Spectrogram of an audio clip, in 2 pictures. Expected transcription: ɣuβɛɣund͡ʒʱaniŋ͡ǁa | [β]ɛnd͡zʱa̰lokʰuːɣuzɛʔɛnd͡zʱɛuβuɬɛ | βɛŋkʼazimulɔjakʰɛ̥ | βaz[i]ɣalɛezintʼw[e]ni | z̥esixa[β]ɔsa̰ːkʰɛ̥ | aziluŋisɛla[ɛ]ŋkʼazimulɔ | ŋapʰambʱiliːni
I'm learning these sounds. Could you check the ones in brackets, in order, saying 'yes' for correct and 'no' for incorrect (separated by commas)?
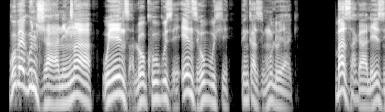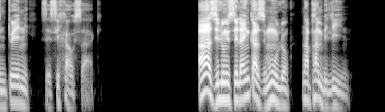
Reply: no, no, yes, no, no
